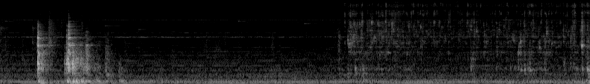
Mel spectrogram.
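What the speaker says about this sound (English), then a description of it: "So I'm just gonna add a little bit more water to this." Water being added from a kitchen tap to a pot of broccoli soup, with a couple of sharp knocks of pot handling at the start followed by a quiet, steady stream of running water.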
